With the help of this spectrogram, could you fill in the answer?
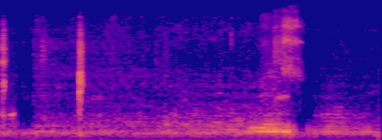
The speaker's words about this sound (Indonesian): Ada rombongan yeah. Iya, kucing lewat.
